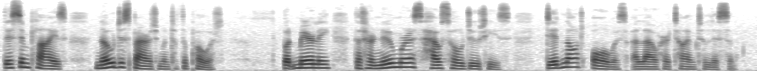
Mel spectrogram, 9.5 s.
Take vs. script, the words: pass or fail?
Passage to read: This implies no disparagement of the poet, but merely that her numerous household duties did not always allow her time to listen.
pass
